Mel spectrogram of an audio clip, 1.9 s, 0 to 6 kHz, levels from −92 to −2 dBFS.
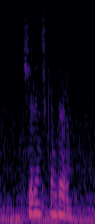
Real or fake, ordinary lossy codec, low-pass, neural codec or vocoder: real; Opus, 24 kbps; 5.4 kHz; none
